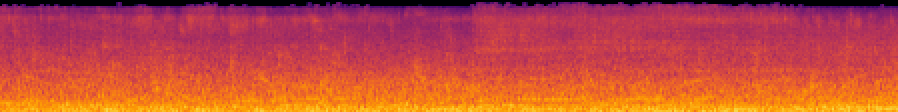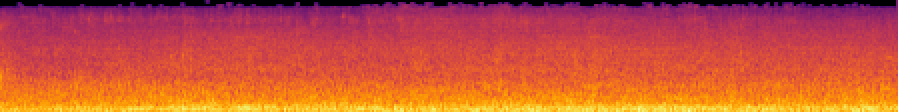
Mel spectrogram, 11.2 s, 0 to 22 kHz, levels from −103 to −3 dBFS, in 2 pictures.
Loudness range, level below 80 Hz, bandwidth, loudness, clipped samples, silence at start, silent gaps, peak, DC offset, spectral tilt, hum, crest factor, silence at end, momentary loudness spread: 6 LU; -22 dBFS; 18 kHz; -17 LUFS; under 0.1%; 0 s; none; 0 dBFS; under 0.1%; -7 dB/octave; none; 14 dB; 0 s; 7 LU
